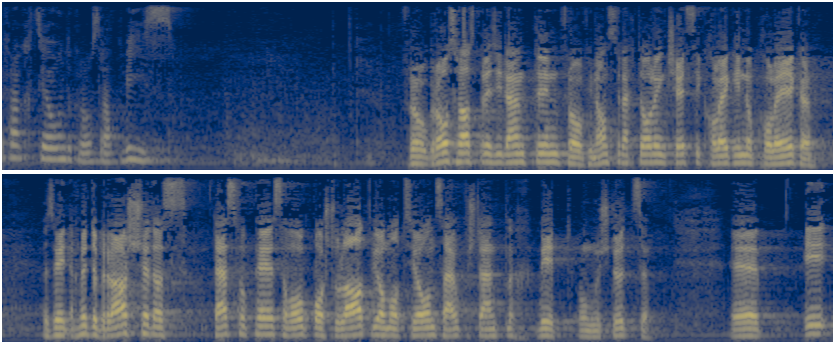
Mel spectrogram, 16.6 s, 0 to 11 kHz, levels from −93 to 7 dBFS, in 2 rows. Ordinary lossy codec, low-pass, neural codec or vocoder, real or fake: none; 9.9 kHz; none; real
